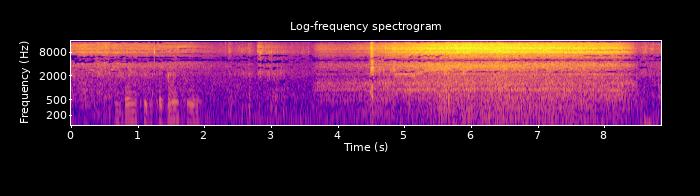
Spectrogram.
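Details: Hissing from a large Indian rock python: men talk briefly, then a long breathy hiss swells and holds for about four seconds before cutting off, with handling noises around it.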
